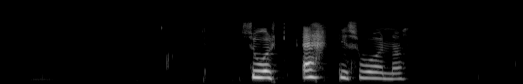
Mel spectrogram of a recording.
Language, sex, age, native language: Icelandic, female, 9, Icelandic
